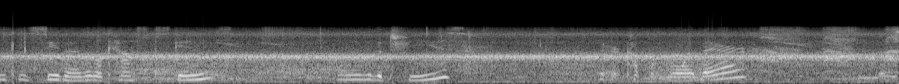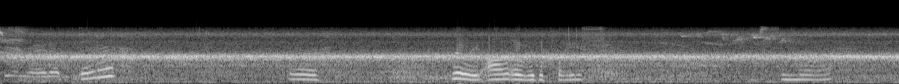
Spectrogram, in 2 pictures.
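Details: Emerging 17-year periodical cicadas on Cape Cod: a steady, unbroken droning chorus holds one pitch throughout, while crows caw repeatedly over it in short bursts.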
